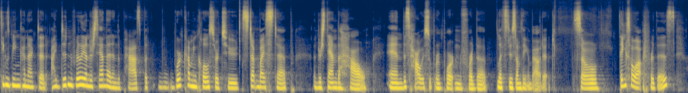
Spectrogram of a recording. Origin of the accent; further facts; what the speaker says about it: Brazil; I come from Latin America, and in Brazil, at least, in my country, definitely it's a factor.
